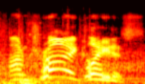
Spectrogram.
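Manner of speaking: high, loud stressed yell; panicked shout. Real, not acted. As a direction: shout it while fleeing in panic. Fleeing monster in game.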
